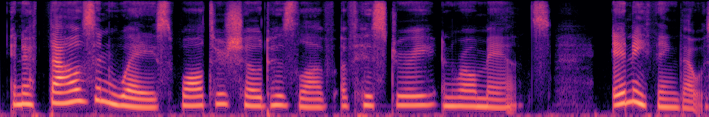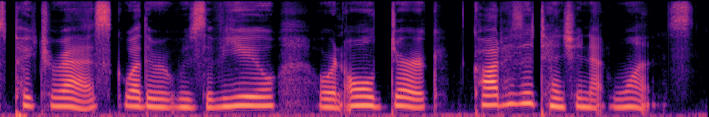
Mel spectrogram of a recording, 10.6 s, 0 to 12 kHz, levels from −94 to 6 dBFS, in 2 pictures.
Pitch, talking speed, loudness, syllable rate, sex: 225 Hz, 170 wpm, -21 LUFS, 4.8 syllables/s, female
